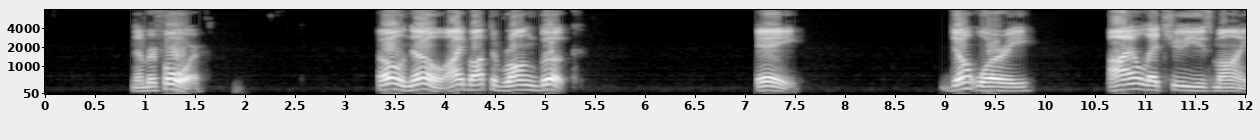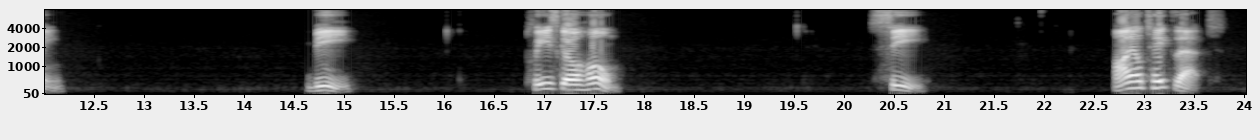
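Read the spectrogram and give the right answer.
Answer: A: Don't worry. I'll let you use mine.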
